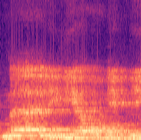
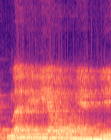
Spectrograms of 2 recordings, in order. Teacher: sebagian ulama qiraah membaca maliki dengan memanjangkan huruf mim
